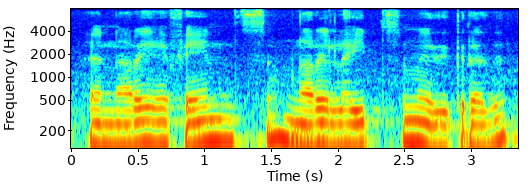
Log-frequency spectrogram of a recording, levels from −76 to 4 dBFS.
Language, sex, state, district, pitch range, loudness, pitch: Tamil, male, Tamil Nadu, Kanyakumari, 125-140 Hz, -13 LUFS, 130 Hz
